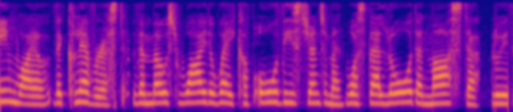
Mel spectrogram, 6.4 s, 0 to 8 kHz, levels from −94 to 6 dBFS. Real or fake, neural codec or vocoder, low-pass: real; none; 7.2 kHz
